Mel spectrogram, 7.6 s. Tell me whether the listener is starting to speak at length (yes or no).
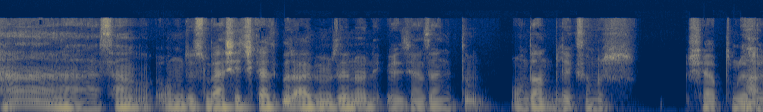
yes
